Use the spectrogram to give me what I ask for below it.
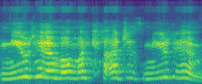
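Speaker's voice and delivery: mock, very high, shrill squealing yell. Retelling own reaction to a debate, yelling at the screen. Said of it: "yelling at the screen".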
